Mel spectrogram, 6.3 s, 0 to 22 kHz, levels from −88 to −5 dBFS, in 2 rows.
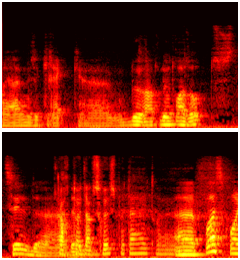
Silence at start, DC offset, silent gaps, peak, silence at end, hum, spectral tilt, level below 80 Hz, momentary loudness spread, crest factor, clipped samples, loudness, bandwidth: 0 s; under 0.1%; none; -8 dBFS; 0 s; none; -7 dB/octave; -52 dBFS; 17 LU; 20 dB; under 0.1%; -29 LUFS; 10.5 kHz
